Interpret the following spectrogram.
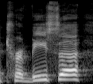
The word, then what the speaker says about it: Trivisa: out here oh Mamacita this is the trebisa yes I know I pronounced that right because I looked it up and checked out the phonetics Hooked on Phonics anywho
